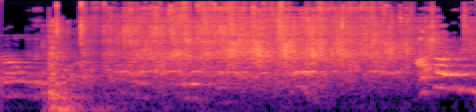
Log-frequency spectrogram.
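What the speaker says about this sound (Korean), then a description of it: "박수도 나오고" Audience applause breaks out at a creative pansori performance about Jang Bogo, a fairly loud, brief burst of clapping mixed with voices that fades into a steady crowd murmur before swelling again near the end.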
